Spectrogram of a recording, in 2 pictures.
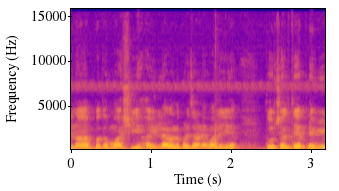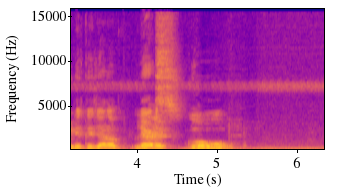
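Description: A young man talks with animation close by.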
